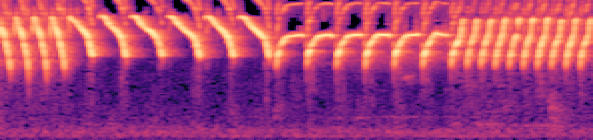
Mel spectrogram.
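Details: Gloster canary singing a sequence of slower down-sweeping whistled notes, shifting to a shorter repeated phrase and ending in a rapid high trill.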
